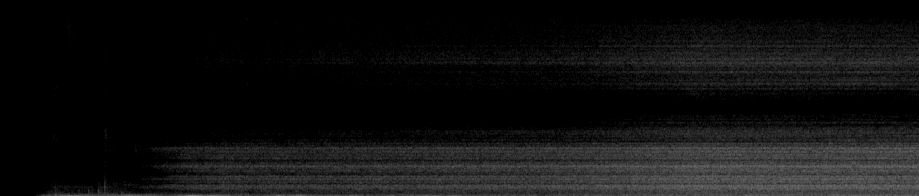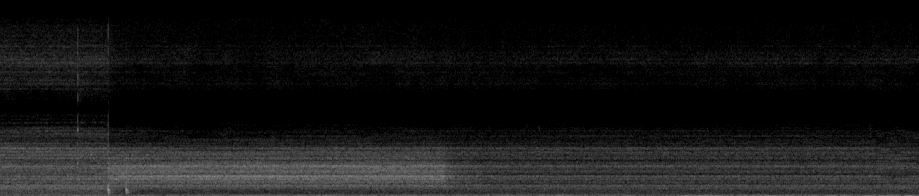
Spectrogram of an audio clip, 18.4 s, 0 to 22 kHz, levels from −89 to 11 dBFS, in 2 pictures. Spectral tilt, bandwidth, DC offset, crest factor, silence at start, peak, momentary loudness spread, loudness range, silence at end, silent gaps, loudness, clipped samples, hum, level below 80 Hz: -2.5 dB/octave; over 20 kHz; under 0.1%; 24 dB; 0.4 s; -22 dBFS; 17 LU; 15 LU; 0 s; none; -42 LUFS; under 0.1%; none; -56 dBFS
